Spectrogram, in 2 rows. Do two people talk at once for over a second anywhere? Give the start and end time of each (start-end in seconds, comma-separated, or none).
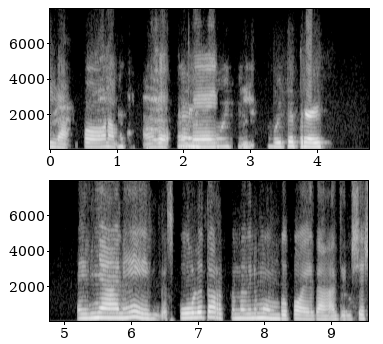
none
